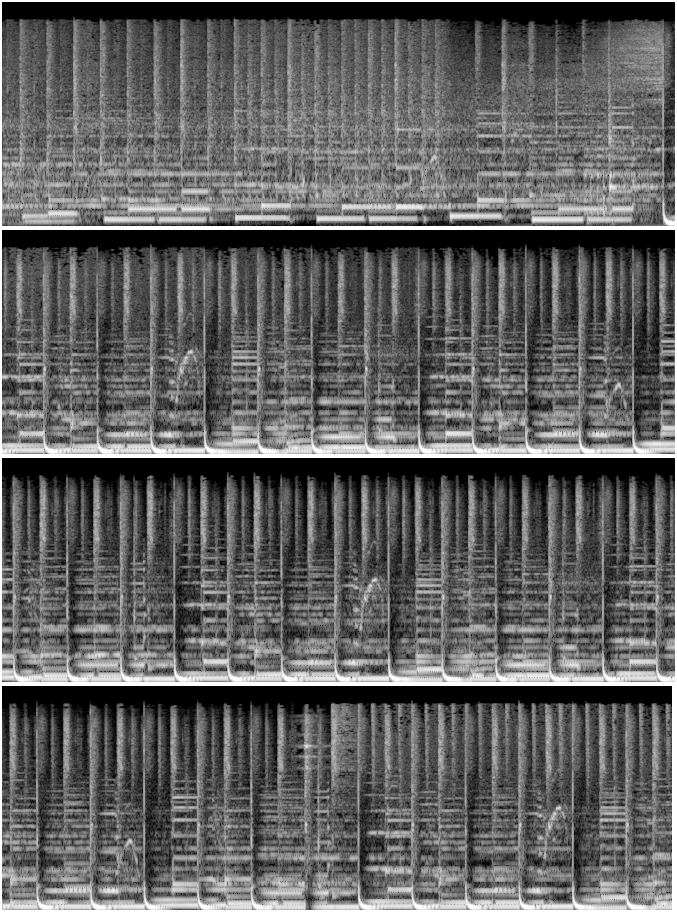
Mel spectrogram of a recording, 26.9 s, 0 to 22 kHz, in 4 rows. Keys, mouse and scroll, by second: 1.6 click, 2.4 click, 2.9 middle click, 3.2-4.0 scroll up 11, 3.4 shift+middle click, 4.0 scroll down 1, 4.1-5.1 shift+middle drag, 5.1 click, 6.2 click, 6.8 click, 7.0-7.5 scroll down 4, 7.5 click, 7.5-9.9 middle drag, 9.9-10.3 scroll down 1, 10.3 KP_0, 10.6 scroll down 3, 10.8 shift+middle click, 11.2 z, 11.7 ctrl+s, 12.7-15.7 typing, 13.3 click, 13.5 shift+middle click, 14.5 alt+d, 16.5 middle click, 17.4-17.7 scroll up 2, 17.7 Tab, 17.9 s, 18.7 s, 21.8 middle click, 21.9 g, 22.8 middle click, 23.4 Tab, 23.6 Tab, 24.1 click, 24.2 scroll down 5, 24.5 click, 24.7 KP_0, 26.1 scroll down 1, 26.2 z.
